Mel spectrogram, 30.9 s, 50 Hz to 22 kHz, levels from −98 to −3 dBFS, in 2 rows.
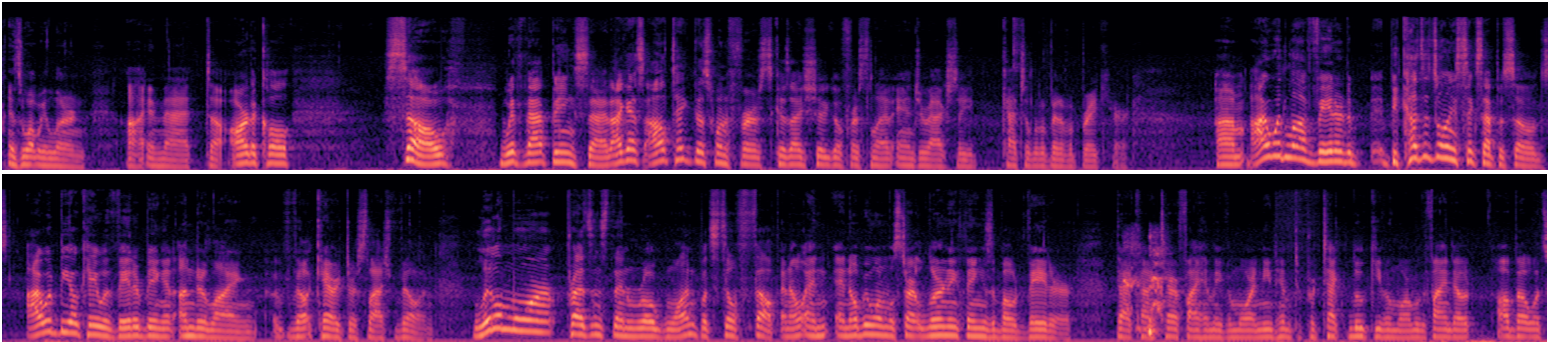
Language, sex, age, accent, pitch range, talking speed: English, male, 30-49, American, 140-195 Hz, 195 wpm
